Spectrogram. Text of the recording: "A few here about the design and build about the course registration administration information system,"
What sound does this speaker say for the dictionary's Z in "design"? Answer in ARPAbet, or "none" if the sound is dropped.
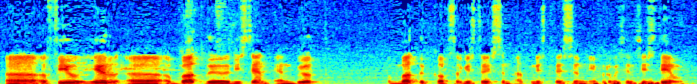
S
